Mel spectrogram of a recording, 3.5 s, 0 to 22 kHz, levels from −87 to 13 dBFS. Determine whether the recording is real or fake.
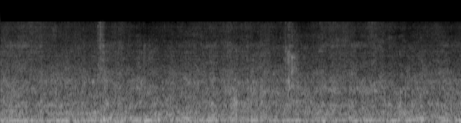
fake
